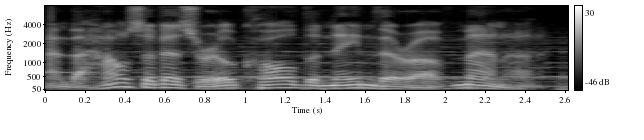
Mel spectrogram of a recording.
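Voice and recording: With clear music in the background, a man speaks fairly quickly in a low pitch, making big pitch swings.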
